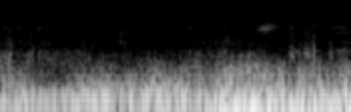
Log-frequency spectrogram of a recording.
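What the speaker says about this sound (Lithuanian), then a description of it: "Vėjas pučia." Wind buffets a microphone on a bank of the Nemunas river during feeder fishing for bream, a steady low rumbling gust that swells louder in the second half, with no other clear sounds.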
